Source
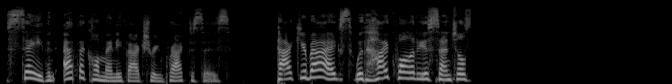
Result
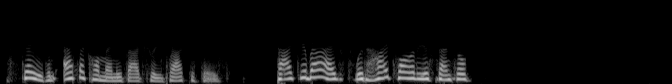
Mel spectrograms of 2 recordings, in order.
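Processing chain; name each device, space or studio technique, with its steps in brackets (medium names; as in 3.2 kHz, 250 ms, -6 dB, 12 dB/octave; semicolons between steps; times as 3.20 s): under water (low-pass 930 Hz 24 dB/octave; peaking EQ 270 Hz +11 dB 0.42 oct); trim +4.5 dB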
